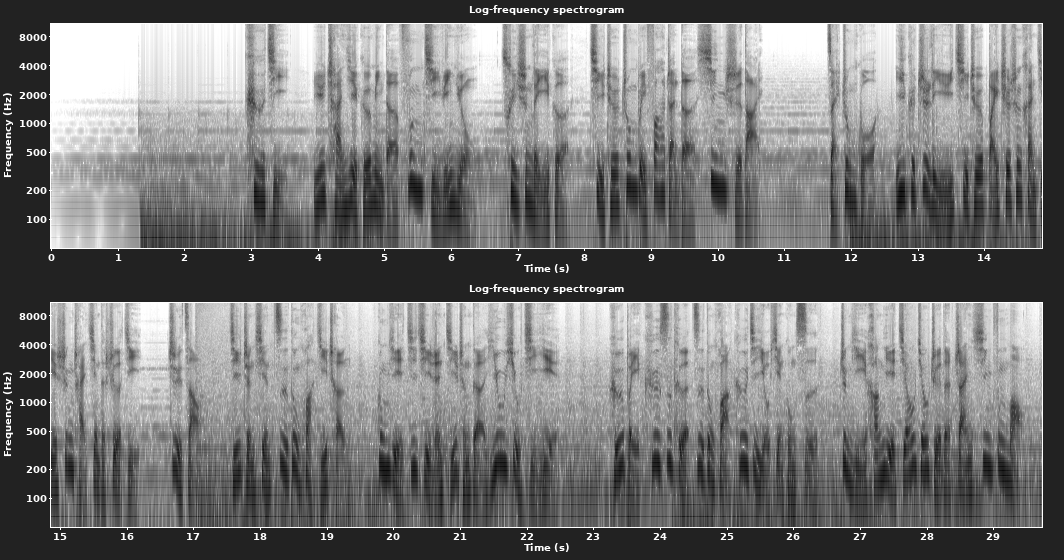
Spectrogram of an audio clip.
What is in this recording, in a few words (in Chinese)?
大气专题企业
